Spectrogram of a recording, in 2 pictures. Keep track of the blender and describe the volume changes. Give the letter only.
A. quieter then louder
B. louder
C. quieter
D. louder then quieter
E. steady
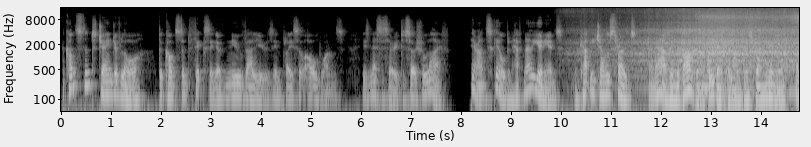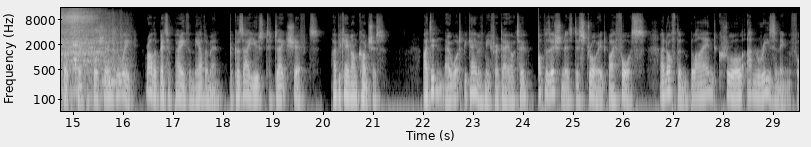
B.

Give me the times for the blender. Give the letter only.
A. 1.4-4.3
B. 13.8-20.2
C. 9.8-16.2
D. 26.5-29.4
C.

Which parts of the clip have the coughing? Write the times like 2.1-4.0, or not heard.
not heard.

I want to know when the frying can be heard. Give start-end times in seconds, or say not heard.
12.6-15.6.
